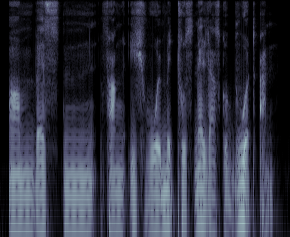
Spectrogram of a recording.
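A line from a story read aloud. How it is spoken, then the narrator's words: Plain. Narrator (German): sagt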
